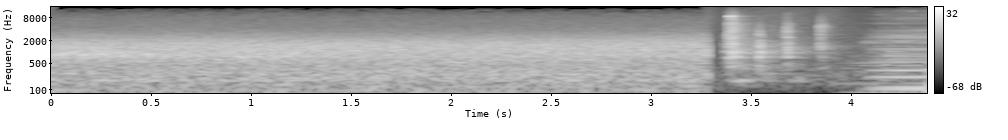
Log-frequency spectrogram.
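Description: Steady, even hum of distant city traffic ambience. It cuts off shortly before the end, giving way to a few short knocks.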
